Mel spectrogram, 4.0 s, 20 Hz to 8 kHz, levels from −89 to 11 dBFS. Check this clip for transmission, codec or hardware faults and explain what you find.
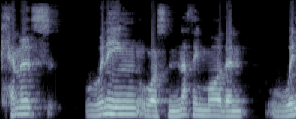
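No faults turn up anywhere in the clip. There is nothing to flag at any point in the speech.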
